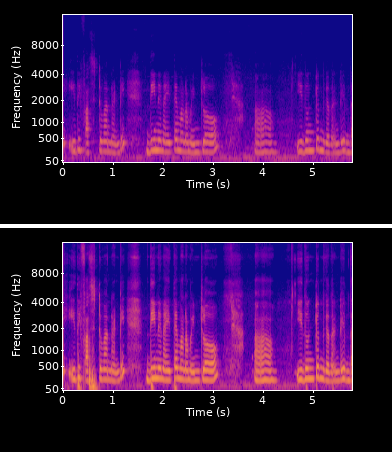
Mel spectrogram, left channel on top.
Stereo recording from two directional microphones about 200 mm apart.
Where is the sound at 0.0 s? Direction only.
40° right (ahead or behind).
